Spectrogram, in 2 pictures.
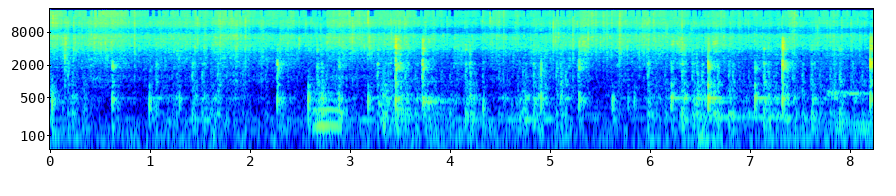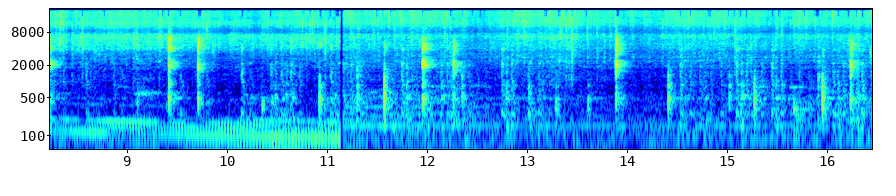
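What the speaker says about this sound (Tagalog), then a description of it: "Kailangan natin magka uh, caramelize ang sibuyas." Onions caramelizing in a pan, a steady sizzling fry with frequent sharp scraping clicks of stirring throughout, moderately close and without talk.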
